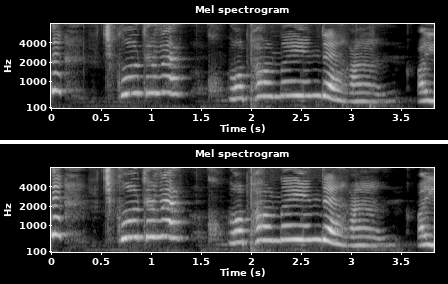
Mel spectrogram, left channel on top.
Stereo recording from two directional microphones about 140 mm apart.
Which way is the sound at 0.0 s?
5° right (ahead or behind).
